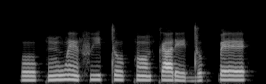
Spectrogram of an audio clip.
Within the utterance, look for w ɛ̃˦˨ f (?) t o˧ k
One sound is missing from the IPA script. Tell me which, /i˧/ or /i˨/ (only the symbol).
i˧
